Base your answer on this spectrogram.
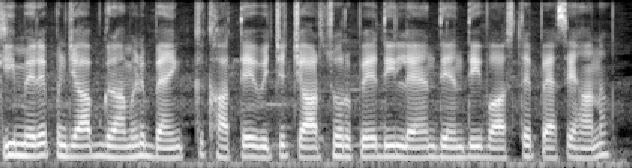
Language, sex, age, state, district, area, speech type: Punjabi, male, 18-30, Punjab, Shaheed Bhagat Singh Nagar, urban, read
